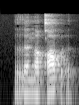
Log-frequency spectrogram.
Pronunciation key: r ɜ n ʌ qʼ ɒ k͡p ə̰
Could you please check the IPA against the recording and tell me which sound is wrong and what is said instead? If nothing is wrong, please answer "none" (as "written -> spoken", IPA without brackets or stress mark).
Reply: none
